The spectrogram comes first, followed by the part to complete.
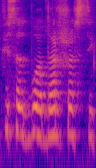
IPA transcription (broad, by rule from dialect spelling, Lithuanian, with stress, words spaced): ˈʋʲɪsɐs ˈbʊʋoː ˈdɐrʒɐs ˈtɐɪ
